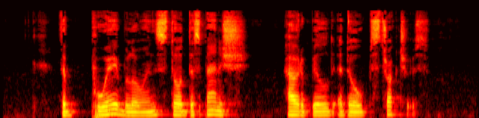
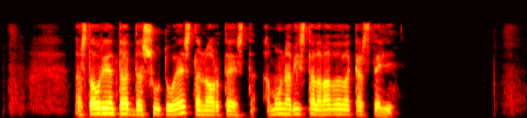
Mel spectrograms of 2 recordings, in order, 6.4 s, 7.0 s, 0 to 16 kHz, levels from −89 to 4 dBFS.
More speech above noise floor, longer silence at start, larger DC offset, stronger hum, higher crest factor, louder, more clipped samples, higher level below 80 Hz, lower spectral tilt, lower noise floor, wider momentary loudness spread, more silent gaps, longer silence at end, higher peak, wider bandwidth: first, 46 dB vs 35 dB; second, 0.8 s vs 1 s; neither; neither; about the same, 20 dB vs 18 dB; second, -24 LUFS vs -17 LUFS; neither; first, -50 dBFS vs -60 dBFS; about the same, -4 dB/octave vs -4 dB/octave; first, -70 dBFS vs -51 dBFS; first, 15 LU vs 12 LU; second, none vs 3.45-3.51 s; second, 0.7 s vs 1.8 s; second, -6 dBFS vs -2 dBFS; first, 11.5 kHz vs 7.8 kHz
